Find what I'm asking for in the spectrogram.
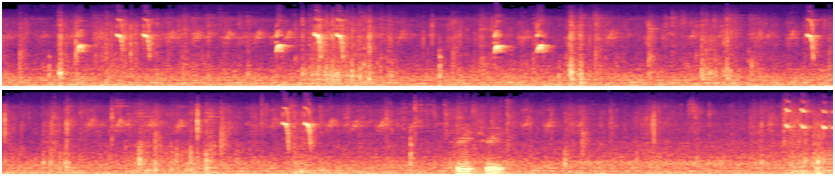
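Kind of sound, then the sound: bird, bird giving flight calls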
